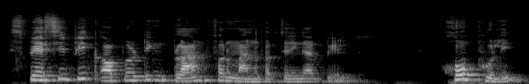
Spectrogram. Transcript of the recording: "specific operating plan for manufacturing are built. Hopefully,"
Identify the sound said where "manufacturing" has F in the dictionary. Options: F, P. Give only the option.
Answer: P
